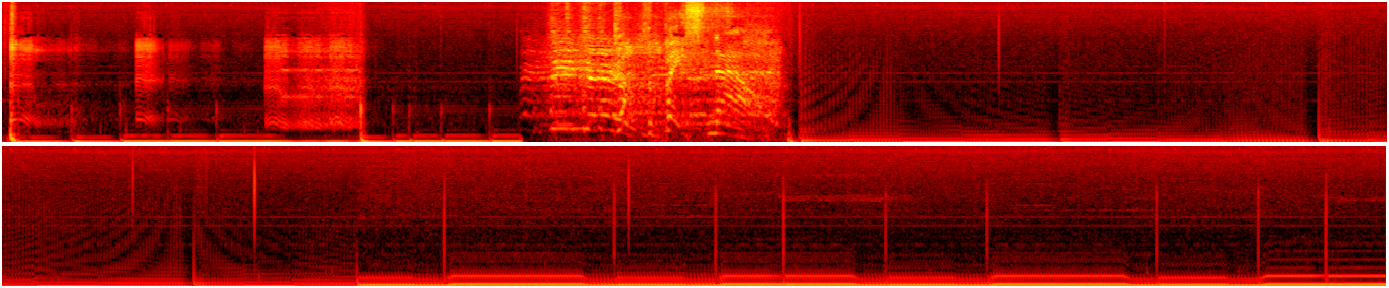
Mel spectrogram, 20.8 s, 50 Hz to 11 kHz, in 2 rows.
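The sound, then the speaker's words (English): A loud techno rave track made in Stafford and recorded on a 4-track in 2 hours, driven by a deep, throbbing low-frequency bass with repeating synth tones, opening with a few short bright noisy bursts before the steady pulsing groove takes over. “Instantly massive techno rave stomper, complete with obligatory low frequency bass, created in Stafford”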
